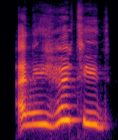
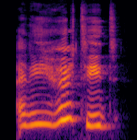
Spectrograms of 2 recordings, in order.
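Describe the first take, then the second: No difference in how they are said.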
